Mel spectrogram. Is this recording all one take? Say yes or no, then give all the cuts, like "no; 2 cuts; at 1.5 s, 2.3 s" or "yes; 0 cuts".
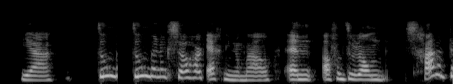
no; 3 cuts; at 1.2 s, 2.0 s, 2.8 s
